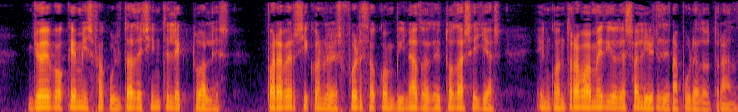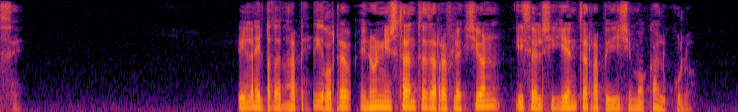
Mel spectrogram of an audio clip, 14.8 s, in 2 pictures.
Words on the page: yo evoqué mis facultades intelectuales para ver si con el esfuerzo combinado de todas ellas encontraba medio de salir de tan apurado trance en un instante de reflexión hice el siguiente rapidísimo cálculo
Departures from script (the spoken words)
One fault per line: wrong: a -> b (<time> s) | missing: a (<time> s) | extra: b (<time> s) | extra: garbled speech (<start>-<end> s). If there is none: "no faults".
missing: tan (6.7 s)
extra: garbled speech (9.8-10.9 s)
